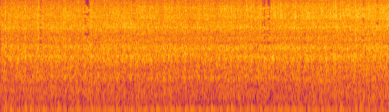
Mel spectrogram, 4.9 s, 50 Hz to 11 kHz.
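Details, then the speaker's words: Suzuki GS450 GA automatic motorcycle (1980s, bought with a bad transmission), first start after carburetor cleaning: steady loud engine beat with a rough mechanical whirr underneath. Motor sounds healthy, but something in the transmission is making noise, like it's trying to go into gear; oil leak also seen. "there is something wrong with the transmission you hear it yikes"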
